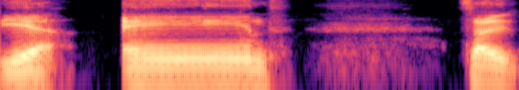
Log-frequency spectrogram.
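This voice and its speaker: With a New Zealand accent, a man speaks at a fairly low pitch in a bright, sharp tone, in a very clean recording with a silent background and a dry, close sound with no echo. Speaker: podcast host. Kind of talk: casual chat. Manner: fast.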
